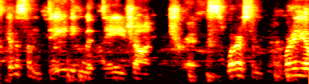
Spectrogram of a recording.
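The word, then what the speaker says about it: DeJuan: And I was like, You're like, it's Dejan. Yeah. It's Dejan, bitch. It's Dejan. Spell it.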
